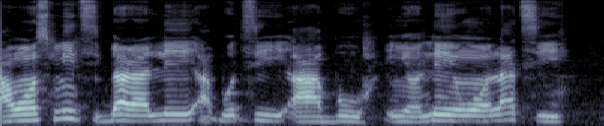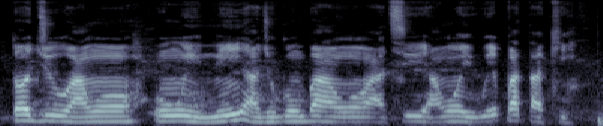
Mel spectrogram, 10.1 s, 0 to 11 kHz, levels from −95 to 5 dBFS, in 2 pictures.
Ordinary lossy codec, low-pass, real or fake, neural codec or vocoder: none; none; real; none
